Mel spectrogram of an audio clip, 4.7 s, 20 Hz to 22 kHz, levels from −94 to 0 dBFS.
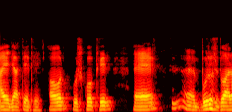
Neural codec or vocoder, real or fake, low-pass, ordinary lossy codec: none; real; 5.4 kHz; none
